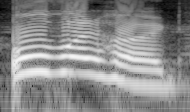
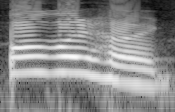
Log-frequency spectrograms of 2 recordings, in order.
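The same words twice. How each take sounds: The two takes are said the same way.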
